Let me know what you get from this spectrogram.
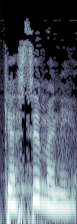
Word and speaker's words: Gethsemane: Gethsemane, okay.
